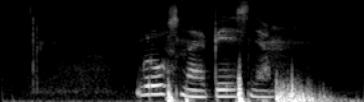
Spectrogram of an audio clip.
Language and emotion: Russian, sad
